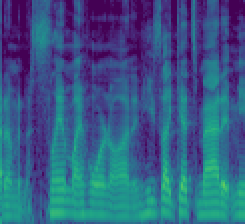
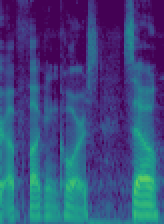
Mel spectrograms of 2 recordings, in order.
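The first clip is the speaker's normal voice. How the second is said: normal talking voice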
